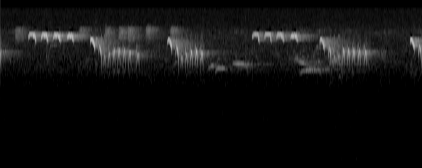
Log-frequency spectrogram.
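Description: European Crested Tit song: high, thin notes followed by bubbling, purring trills, verses repeated quickly with short gaps, giving a hurried feel.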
